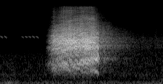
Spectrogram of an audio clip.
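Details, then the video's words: Sulphur-crested cockatoo at Mt Coot-tha in Brisbane, Queensland, recorded 6 November 2022 with a Canon R7; one loud, harsh, raspy screech lasting about half a second, with a fading tail and quiet surroundings. "Sulphur-Crested Cockatoos at Mt Coot-tha"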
